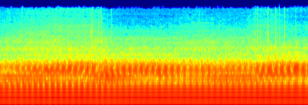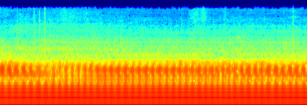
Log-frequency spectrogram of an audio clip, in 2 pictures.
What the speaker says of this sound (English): So let the bike warm up just a minute while we back it out of the garage here.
